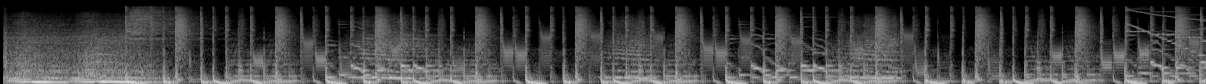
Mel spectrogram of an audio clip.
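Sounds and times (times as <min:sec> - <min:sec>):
car engine revving: 0:00.0 - 0:05.1, 0:05.8 - 0:07.1, 0:08.3 - 0:09.1
electronic music: 0:01.3 - 0:12.0.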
